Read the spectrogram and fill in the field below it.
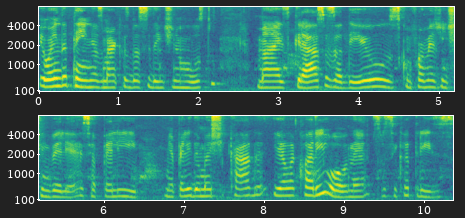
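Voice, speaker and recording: Her pitch is fairly high. The woman's intonation stays fairly even. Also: moderate pace. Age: 30s. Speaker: vlogger. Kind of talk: casual chat.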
